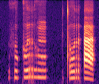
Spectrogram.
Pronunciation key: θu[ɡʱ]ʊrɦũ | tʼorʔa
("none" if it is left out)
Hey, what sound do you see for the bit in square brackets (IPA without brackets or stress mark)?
k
